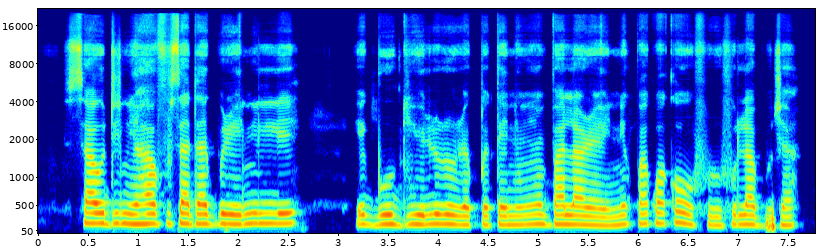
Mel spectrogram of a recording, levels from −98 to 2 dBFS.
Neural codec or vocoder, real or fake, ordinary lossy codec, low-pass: autoencoder, 48 kHz, 128 numbers a frame, DAC-VAE, trained on Japanese speech; fake; none; none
